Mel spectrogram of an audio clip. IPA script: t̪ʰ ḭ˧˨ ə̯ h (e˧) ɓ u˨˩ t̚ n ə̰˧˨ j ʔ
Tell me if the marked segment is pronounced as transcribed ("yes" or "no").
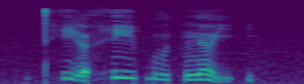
no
